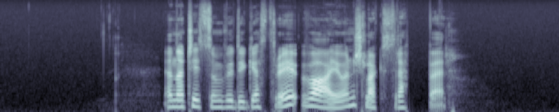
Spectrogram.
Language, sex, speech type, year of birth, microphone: Norwegian, female, read, 1982, Sennheiser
